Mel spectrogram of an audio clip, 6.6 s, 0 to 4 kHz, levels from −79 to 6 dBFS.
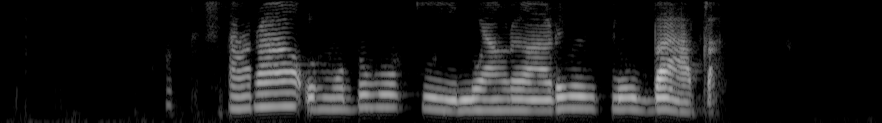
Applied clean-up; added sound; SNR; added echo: neural mask model DeepFilterNet 3.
